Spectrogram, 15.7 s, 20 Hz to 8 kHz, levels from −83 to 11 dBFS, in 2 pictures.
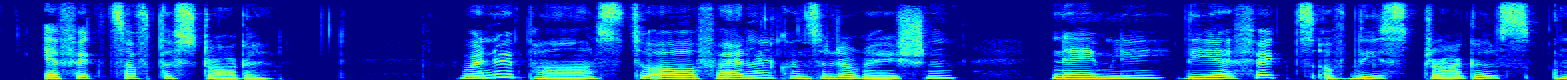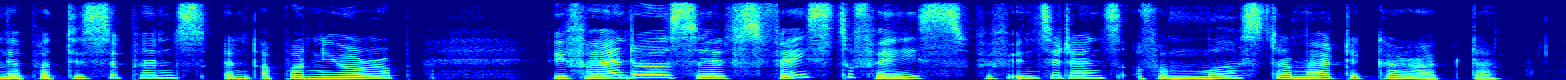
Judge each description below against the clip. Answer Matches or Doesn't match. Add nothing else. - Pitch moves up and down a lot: Doesn't match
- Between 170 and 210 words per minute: Doesn't match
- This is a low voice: Doesn't match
